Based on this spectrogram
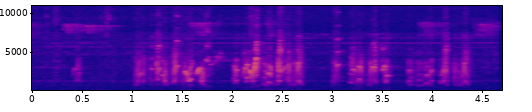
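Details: Stripe-throated bulbul kept as a decoy bird, facing fierce captured wild birds, gives bursts of rapid bubbly chirps, several quick notes in a row separated by short pauses, with a soft background hiss.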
